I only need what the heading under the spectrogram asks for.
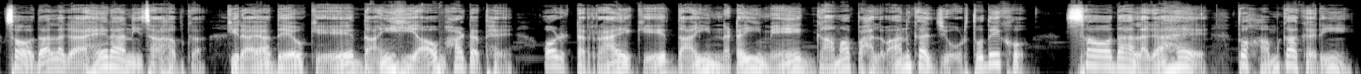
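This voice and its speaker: A man voicing a quarrelsome, spiteful older woman neighbor who scolds in a shrill village dialect. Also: big pitch swings, measured pace, few pauses, warm tone. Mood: scolding.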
